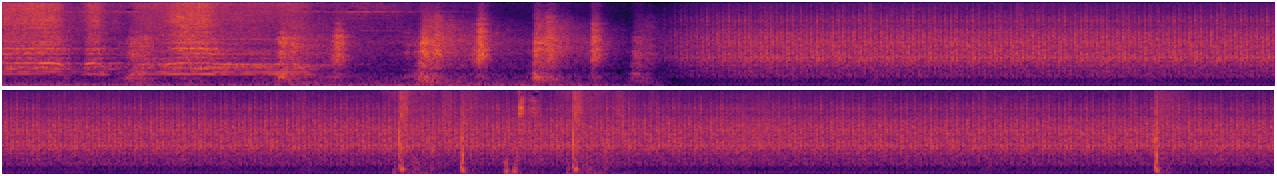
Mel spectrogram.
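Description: A battery-powered toy steam train's electronic whistle and chugging sound effect for the first few seconds. After that, a small toy motor runs with a steady whir, broken by a few short clicks about two-thirds of the way through and once near the end.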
